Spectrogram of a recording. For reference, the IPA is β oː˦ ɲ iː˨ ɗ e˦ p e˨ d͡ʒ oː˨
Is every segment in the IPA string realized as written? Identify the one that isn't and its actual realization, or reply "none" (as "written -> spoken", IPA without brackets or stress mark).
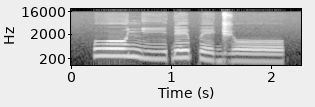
none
